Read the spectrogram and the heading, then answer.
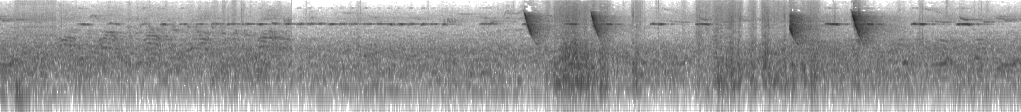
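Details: Eastern spinebill calling in Queensland, Australia. After five quiet seconds, a burst of crisp, high descending notes arrives in two loose pairs, with softer chips between them, over a constant faint high-pitched hum.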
